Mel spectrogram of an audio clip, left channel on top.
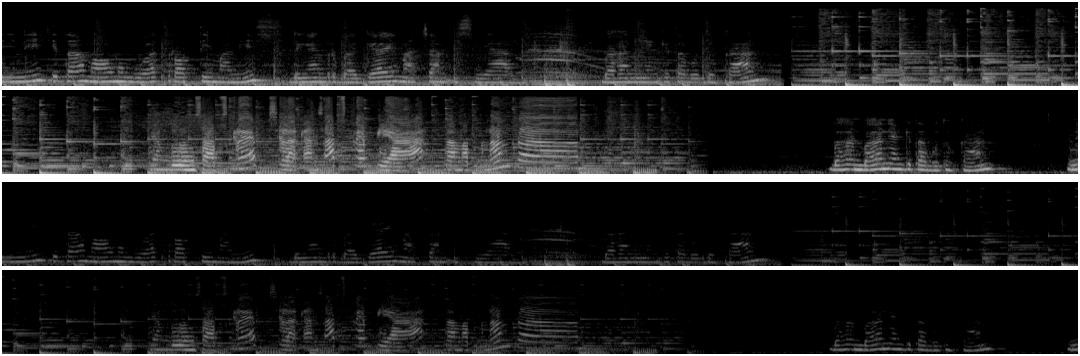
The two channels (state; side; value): quieter; right; 17.9 dB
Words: ini kita mau membuat roti manis dengan berbagai macam isian. Bahan yang kita butuhkan. Yang belum subscribe, silakan subscribe ya. Selamat menonton. Bahan-bahan yang kita butuhkan.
